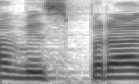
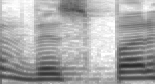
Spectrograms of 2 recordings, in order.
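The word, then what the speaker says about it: whisper: पर डब्लू एच के बाद इस मैच का उच्चारण प्रनंसीएशन नहीं होता इसको पढेंगे हम विश परिचय पढेंगे विश्व पर यह विप्रा लिखा है विप्रा नहीं है विस्पर है क्या है विजयपथ विजयपथ का मतलब होता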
